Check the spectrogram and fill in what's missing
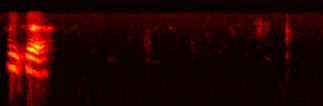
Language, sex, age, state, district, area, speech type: Dogri, female, 45-60, Jammu and Kashmir, Samba, rural, conversation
